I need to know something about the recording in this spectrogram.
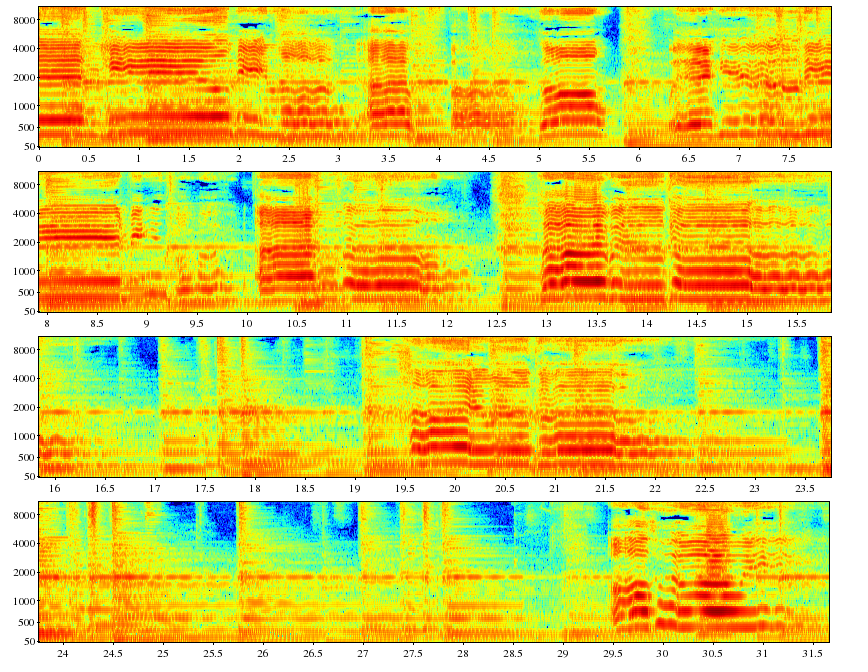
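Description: A woman singing a worship song while strumming an acoustic guitar. The singing comes in short phrases and stops for several seconds near the end while the guitar plays on, then comes back in.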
